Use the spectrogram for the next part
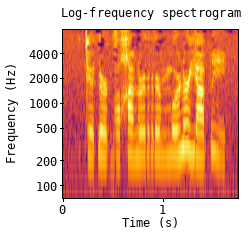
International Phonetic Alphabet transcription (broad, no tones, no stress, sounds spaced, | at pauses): t ø ɗ ə˞ ɡ o χ a ɳ ə˞ r ə˞ m o ɳ ə˞ j a p i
